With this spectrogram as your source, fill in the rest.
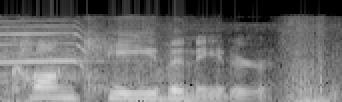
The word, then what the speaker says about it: Concavenator: It's uh pronounced um Concavenator.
